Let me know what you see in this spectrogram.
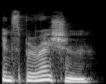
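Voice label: "inspiration", British English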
